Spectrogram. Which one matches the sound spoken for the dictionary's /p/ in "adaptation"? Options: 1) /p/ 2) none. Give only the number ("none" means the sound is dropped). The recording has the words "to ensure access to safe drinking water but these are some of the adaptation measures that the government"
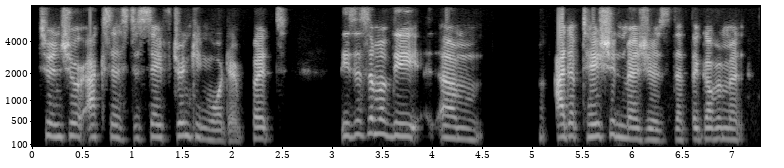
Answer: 1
